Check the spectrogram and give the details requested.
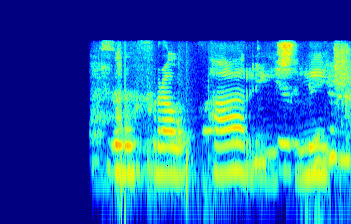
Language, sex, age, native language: Icelandic, female, 8, Icelandic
